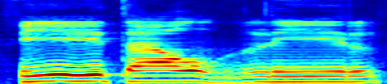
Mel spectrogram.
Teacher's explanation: huruf dha ditebalkan lagi sebisa mungkin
